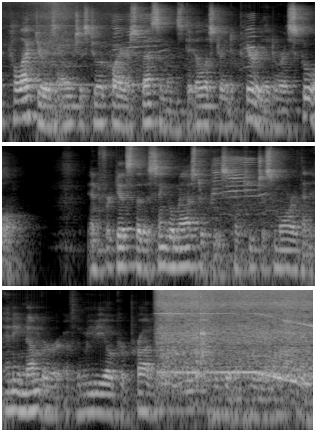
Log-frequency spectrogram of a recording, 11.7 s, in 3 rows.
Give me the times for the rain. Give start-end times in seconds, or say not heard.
not heard.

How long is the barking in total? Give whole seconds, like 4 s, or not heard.
not heard.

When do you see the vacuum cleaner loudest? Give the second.
11 s.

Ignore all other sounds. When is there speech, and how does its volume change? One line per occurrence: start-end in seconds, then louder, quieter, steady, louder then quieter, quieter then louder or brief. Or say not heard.
0.0-11.6 steady.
